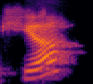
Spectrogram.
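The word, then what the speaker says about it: Herr: this hello he Hansen so it's not her hello he Hansen this is so easy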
